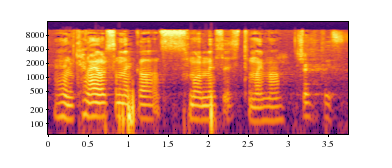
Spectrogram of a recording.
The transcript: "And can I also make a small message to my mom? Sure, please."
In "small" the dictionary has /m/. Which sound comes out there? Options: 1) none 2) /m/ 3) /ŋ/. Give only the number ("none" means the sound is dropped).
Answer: 2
